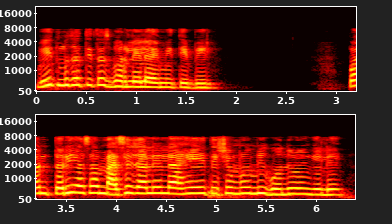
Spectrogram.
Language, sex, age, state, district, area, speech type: Marathi, female, 45-60, Maharashtra, Nanded, urban, spontaneous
